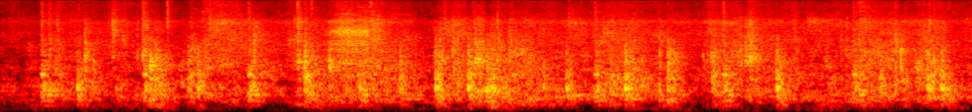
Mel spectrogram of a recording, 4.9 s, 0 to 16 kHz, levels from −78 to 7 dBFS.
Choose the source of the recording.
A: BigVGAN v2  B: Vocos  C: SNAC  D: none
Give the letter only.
D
